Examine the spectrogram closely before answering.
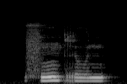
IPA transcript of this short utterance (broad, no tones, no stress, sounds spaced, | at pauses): f ũ p r u n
